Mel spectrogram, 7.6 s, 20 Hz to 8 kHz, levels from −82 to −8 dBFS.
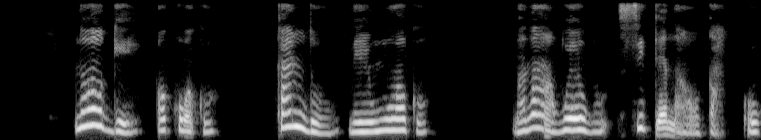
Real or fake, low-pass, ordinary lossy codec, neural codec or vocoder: fake; 7.2 kHz; AAC, 48 kbps; codec, 16 kHz, 2 kbps, FreqCodec, larger model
